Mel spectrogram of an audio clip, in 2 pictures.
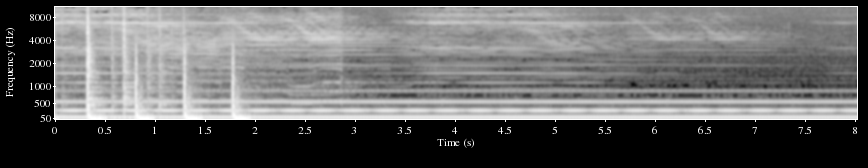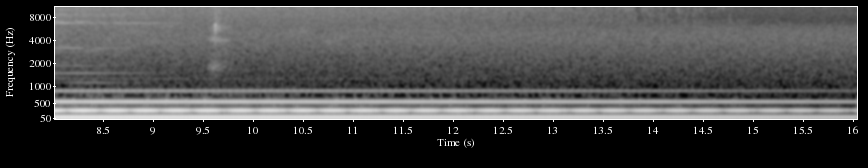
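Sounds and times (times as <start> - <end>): singing bowl ringing: 0.0 - 14.4.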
